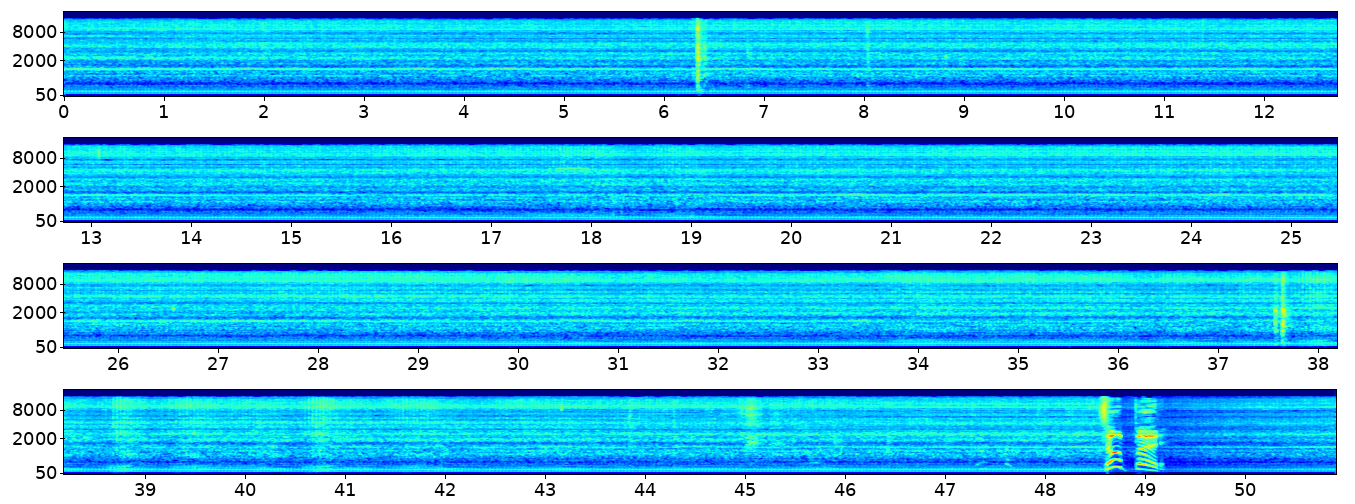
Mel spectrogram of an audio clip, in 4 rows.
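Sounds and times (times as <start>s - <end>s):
small engine idling: 0.0s - 50.9s.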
